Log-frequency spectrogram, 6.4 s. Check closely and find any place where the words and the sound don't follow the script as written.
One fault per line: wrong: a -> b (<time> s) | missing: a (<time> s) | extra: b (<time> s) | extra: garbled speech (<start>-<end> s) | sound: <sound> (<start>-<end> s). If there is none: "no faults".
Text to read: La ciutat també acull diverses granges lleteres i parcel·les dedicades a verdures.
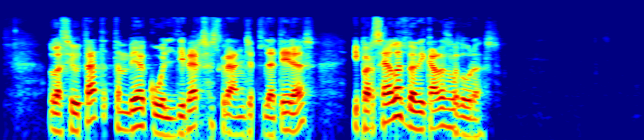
sound: dropout (2.5-2.6 s)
